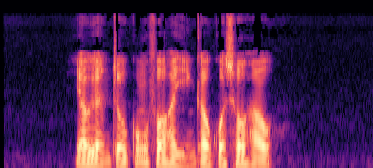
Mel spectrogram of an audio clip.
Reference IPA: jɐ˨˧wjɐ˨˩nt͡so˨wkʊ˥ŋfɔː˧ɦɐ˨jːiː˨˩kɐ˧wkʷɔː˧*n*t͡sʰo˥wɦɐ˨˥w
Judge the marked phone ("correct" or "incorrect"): incorrect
